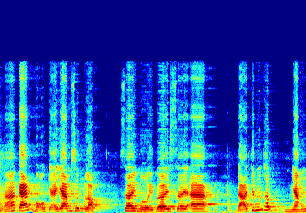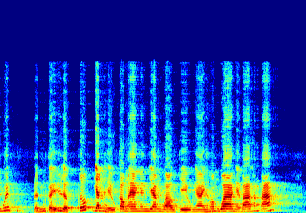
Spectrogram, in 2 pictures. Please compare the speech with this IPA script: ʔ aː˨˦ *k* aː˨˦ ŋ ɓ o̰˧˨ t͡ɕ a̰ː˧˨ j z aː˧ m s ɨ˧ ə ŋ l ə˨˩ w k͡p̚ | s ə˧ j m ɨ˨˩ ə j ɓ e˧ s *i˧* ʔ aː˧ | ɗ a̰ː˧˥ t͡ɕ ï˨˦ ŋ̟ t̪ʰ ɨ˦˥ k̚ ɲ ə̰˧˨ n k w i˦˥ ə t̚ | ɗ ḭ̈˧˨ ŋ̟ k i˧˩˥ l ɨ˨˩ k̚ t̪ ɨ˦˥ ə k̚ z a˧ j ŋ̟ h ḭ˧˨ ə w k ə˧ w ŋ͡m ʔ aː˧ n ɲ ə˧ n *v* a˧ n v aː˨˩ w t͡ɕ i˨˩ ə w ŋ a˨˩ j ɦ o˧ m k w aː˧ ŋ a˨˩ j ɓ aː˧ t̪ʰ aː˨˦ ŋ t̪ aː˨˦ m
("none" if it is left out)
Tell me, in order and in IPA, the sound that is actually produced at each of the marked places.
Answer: k, e˧, z

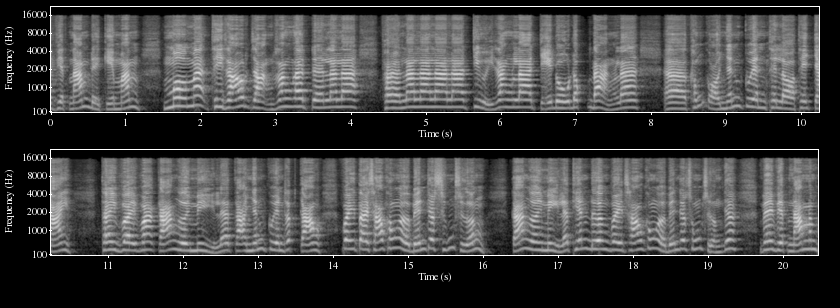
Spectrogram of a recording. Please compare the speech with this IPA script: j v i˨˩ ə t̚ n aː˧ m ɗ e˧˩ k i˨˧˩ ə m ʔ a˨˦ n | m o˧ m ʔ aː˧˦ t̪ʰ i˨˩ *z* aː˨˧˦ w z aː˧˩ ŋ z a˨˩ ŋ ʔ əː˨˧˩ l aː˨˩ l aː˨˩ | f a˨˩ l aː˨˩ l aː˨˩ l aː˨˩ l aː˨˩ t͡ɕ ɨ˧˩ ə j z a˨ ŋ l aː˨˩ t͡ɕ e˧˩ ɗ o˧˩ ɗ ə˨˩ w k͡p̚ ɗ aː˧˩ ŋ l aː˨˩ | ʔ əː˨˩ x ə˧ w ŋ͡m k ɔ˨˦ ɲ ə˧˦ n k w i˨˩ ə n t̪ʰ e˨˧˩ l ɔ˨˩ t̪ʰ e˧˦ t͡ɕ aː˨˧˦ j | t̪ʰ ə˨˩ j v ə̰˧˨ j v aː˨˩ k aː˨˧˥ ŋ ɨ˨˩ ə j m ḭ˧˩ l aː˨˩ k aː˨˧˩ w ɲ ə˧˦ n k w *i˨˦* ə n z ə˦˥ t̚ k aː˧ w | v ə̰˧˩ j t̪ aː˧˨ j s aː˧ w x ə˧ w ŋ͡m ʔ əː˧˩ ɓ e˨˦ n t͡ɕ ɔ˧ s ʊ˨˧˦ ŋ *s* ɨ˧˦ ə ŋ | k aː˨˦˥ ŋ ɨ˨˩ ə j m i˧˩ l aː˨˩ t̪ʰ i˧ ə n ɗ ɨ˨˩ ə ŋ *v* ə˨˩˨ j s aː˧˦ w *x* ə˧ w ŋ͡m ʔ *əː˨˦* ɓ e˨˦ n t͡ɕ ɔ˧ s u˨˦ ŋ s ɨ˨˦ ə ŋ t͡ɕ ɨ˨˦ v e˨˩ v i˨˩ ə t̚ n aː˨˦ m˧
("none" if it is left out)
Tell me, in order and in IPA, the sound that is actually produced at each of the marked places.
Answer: z, i˨˩, s, v, x, əː˧˩

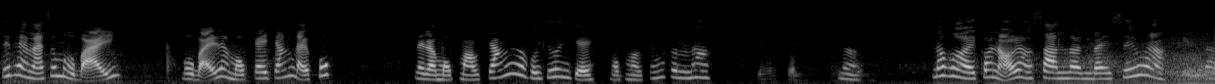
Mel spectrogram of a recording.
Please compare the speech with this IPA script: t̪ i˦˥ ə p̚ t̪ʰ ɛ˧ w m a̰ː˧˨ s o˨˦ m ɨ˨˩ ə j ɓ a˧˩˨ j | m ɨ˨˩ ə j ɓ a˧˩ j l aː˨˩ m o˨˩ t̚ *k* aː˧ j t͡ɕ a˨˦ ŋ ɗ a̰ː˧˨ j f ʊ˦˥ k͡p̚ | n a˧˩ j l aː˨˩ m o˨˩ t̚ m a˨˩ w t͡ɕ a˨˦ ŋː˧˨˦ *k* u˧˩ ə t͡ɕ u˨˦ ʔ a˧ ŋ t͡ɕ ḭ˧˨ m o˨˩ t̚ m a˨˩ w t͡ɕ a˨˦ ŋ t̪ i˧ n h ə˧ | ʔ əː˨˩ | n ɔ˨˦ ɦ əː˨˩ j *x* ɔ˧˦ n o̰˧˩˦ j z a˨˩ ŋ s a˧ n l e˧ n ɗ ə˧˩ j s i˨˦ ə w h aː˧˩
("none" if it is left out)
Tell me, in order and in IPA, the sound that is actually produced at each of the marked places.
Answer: k, k, k

